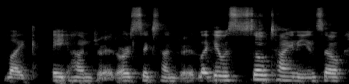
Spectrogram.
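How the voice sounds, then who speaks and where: A woman's voice: fairly low pitch, normal speed, a little mellow. A young woman from Morocco, talking loosely as an interview guest. She fills her answers with "like" and restarts, in an easy, chatty way. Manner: chatty, many "like" fillers and restarts. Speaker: singer-songwriter, guest.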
